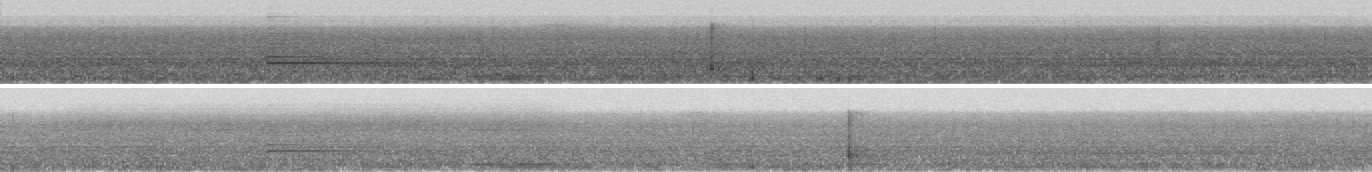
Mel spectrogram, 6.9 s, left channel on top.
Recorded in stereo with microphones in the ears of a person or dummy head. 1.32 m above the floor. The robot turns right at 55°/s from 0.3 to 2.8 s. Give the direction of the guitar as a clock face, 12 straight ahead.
7 o'clock.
